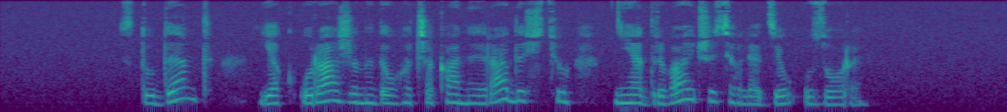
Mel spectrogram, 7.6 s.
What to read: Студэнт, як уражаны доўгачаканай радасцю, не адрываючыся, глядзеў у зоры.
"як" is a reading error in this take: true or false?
false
